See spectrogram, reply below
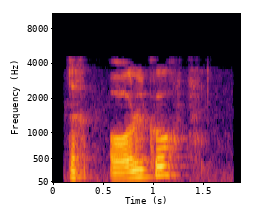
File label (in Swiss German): "aalkorb", alsace; peche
